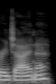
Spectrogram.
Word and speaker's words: Regina: a bit of a risque name but it's pronounced Regina it's a population 200 000.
